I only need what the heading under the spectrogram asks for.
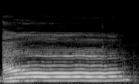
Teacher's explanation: Cara bacanya samarkan bunyi nun yang baris mati selama dua ketukan. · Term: ikhfa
